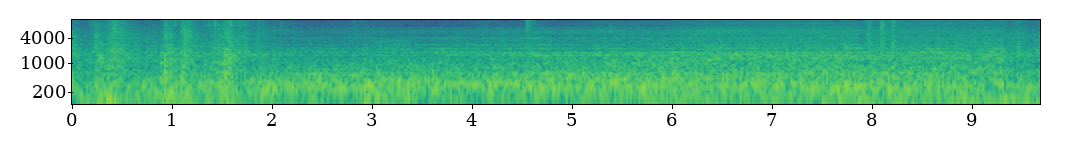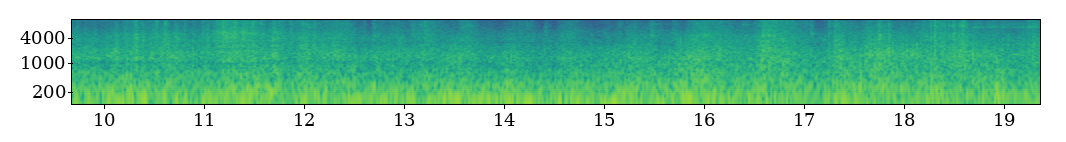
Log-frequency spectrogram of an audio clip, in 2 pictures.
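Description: San Francisco cable car rumbling as it takes a big turn and heads downhill, a steady loud low rattle and clatter of wheels on track that grows heavier as it picks up speed.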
